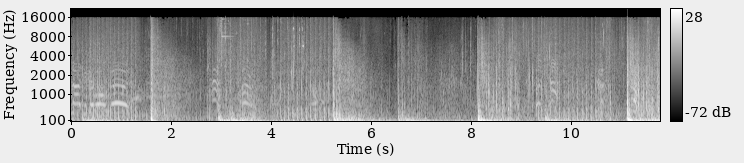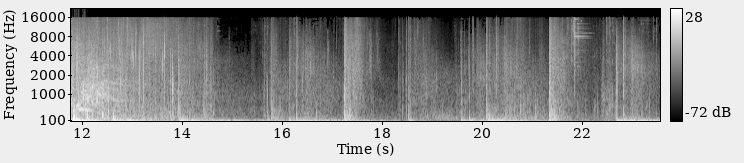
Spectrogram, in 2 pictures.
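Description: Footsteps crunch through snow.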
